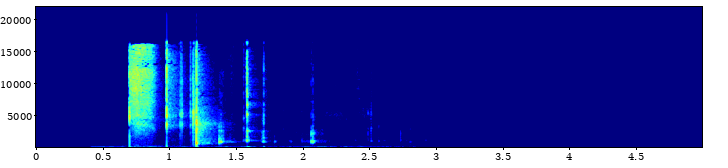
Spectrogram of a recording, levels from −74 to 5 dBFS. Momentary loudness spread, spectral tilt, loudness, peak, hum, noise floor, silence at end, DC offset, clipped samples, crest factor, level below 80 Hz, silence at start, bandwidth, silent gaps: 26 LU; 2 dB/octave; -23 LUFS; 0 dBFS; none; -61 dBFS; 2.9 s; under 0.1%; under 0.1%; 32 dB; -58 dBFS; 0.7 s; 17 kHz; none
